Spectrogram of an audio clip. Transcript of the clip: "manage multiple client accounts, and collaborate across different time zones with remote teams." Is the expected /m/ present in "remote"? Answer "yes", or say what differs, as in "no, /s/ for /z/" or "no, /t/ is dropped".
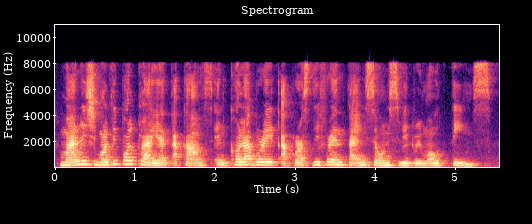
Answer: yes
